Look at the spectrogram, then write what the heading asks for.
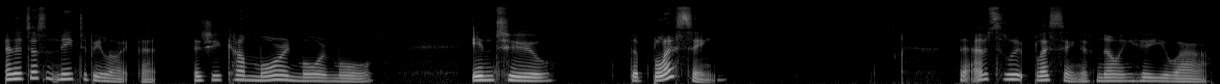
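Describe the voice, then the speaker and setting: A woman speaking as a spiritual teacher, reflecting informally on a reading in an earnest, expressive way with emphatic repetition. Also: on the low side, takes it slowly, creaky, pauses often, smooth, dry recording, studio quality. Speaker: spiritual teacher and channel host.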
